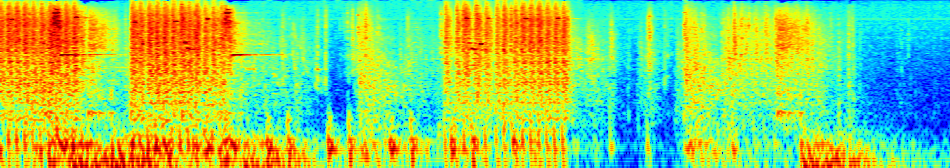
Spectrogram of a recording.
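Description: Automatic rifles fire in rapid bursts.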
